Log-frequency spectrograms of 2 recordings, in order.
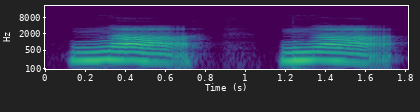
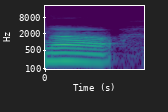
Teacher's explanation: here I is a low tone, nga, which means it vibrates more the sound in the throat. If you put your fingers here, nga, you will feel a vibration.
